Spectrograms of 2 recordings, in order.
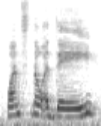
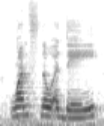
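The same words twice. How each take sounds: The two takes are said the same way.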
